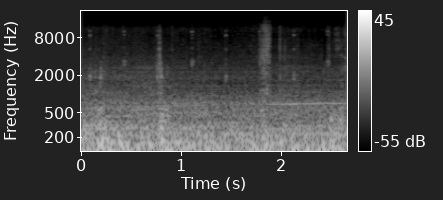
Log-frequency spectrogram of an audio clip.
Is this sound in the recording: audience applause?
no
